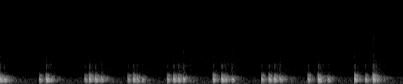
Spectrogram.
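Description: Long nails tap and scratch the rind of a tiny, fist-sized, solid orange pumpkin. Quick bursts of dull, hollow knocks, low and mid-pitched, repeat in an uneven rhythm about twice a second. Each burst dies away almost at once, with no bright ring.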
